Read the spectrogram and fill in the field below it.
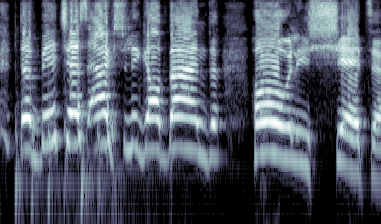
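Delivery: loud, high, delighted disbelief; excited triumphant outburst; gleeful shout. Real, not acted. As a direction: crow over the ban. Thrower got banned, celebrating.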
